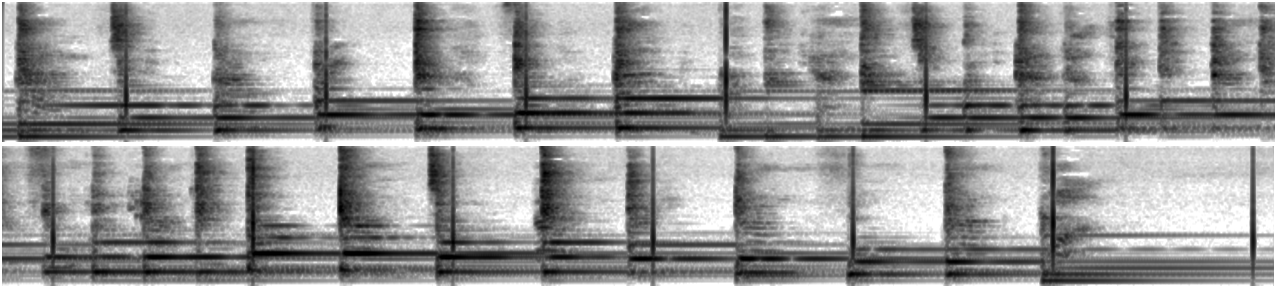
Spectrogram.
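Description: Handpan played in a steady pulse, about two struck notes a second, hands alternating on each note. Each strike rings on with its own pitch, and a deeper low note sounds at the start, about a third of the way in, and near the end.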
